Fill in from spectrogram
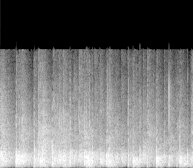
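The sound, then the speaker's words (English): An audience applauds steadily, a dense wash of many overlapping hand claps, full and loud throughout with no voices over it. “This is a good applause.”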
